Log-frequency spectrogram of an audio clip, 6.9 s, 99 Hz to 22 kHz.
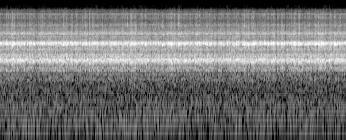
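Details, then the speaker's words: Chinese BR-6B Geiger counter placed directly on a strontium-90 beta check source: clicks merge into a continuous high-pitched rattle; counter overloaded, display pinned at its 99.99 µSv/h maximum. "and there we go the meter has reached its capacity so if you can see that it says 99.99 microsieverts an hour"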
